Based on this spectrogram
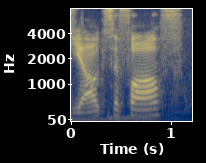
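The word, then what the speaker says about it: Yog-Sothoth: too not so smarty smart yeah actually it's yogg-safoth do I do I look like I can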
